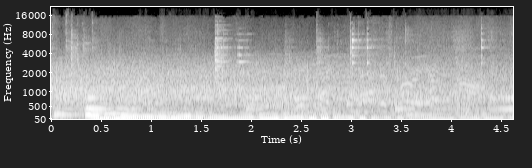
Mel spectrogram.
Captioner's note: people cheering on tv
